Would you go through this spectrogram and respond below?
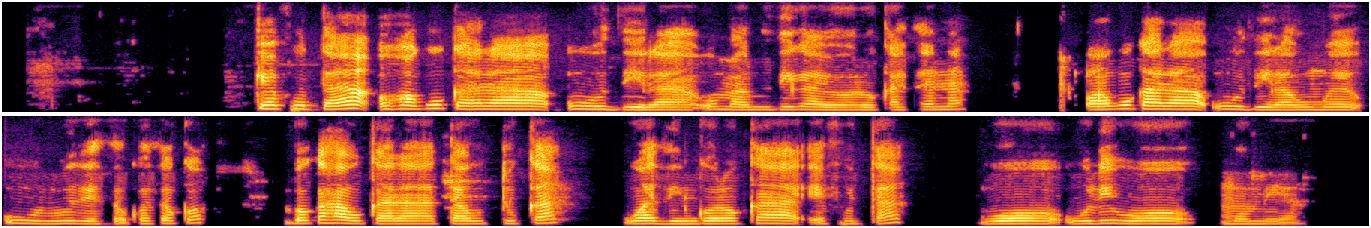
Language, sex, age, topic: Oshiwambo, female, 18-24, agriculture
